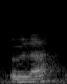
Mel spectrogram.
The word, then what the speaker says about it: Euler: Et comment on prononce ça en français? Euler.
